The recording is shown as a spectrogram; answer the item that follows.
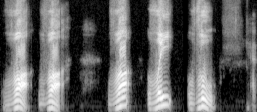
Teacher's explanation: kita mengangkat lidah belakang walaupun gak monyong tapi dia tebal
